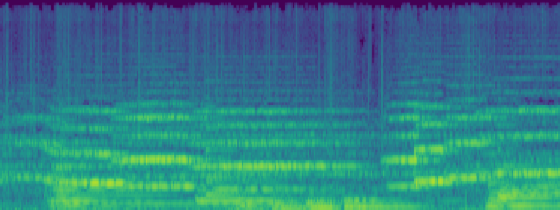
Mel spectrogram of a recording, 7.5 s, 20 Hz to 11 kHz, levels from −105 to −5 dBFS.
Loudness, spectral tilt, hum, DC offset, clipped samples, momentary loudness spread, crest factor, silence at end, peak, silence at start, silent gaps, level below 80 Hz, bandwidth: -26 LUFS; -8 dB/octave; none; under 0.1%; under 0.1%; 7 LU; 14 dB; 0 s; -12 dBFS; 0 s; none; -38 dBFS; 10 kHz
